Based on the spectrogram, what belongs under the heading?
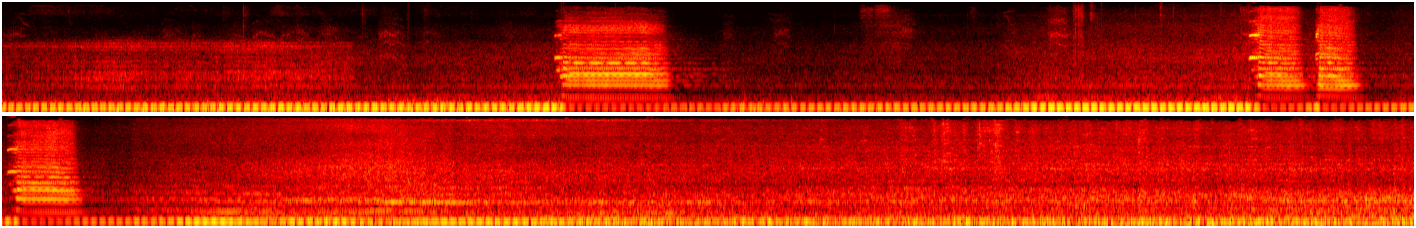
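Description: Diesel locomotives at the head of an empty iron-ore freight train approach with their engines running and sound the air horn: one blast of about a second, then three shorter blasts about seven seconds later. The locomotives then pass, and the empty ore wagons roll by with steady wheel-on-rail noise.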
